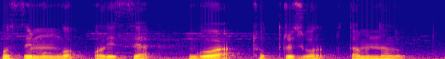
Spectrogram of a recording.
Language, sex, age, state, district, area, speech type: Bengali, male, 30-45, West Bengal, Purulia, urban, spontaneous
